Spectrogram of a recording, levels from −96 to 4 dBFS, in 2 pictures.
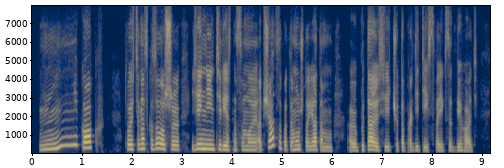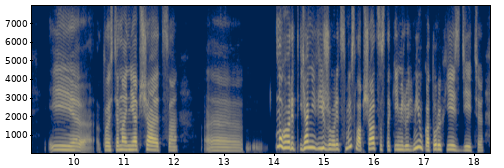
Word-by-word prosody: Н 245 +5 -1 0.3
никак. 320 -9 +3 0.4
То 245 - -1
есть 245 0 0
она 265 +1 +2
сказала, 255 +1 +1
что 230 -2 +1 0.2
ей 255 +4 +2
не 250 -1 +4
интересно 220 -3 0
со 210 +2 -7
мной 205 -1 -3
общаться, 330 - +1
потому 215 +1 -4
что 210 - -6
я 210 +2 +2
там, 180 -3 -8 0.3
э, 180 +1 -2
пытаюсь 200 0 +2
ей 185 0 -4
чё-то 185 +1 -5
про 185 +1 -7
детей 170 -3 -7
своих 165 +1 -6
задвигать. 165 -3 -6 0.6
И, 210 -1 -1
а, 190 -2 -3 0.2
то 200 - -4
есть 195 0 -2
она 215 +1 +3
не 215 +1 +2
общается, 195 -4 +1 0.6
э, 165 -2 -6 0.7
ну 405 +2 +6
говорит: 315 -2 +4
"Я 295 +7 +5
не 330 -1 +3
вижу", 275 -3 +2
говорит, 240 0 0
"Смысла 295 - +1
общаться 265 +1 +3
с 210 - -4
такими 220 +2 -3
людьми, 215 - +1
у 330 - +1
которых 230 +1 +1 0.2
есть 190 -5 -4
дети. 170 -3 -5
215 Hz, 155 wpm, -24 LUFS, 190-250 Hz, 0.7 s, ну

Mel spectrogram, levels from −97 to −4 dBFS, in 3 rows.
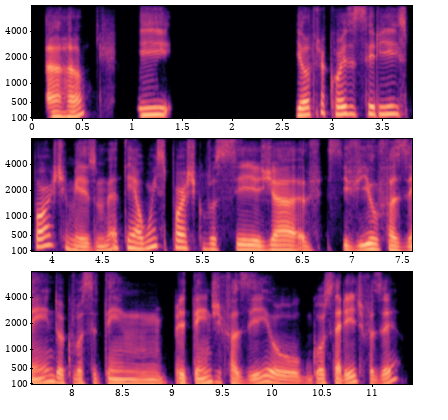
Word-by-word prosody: Aham. 130 +6 +4 0.5
E 175 +1 +3 1.3
E 170 - +6
outra 185 +6 +1
coisa 195 0 +3
seria 190 +1 +1
esporte 200 +2 0
mesmo, 105 -6 -1
né. 135 +9 -1
Tem 170 -1 0
algum 150 +6 +1
esporte 180 -6 +1
que - - -14
você 130 -2 0
já 120 0 +3 0.3
se - - -7
viu 120 +6 +2
fazendo 115 +5 0
ou 115 - +1
que 110 - -14
você 110 +1 -4
tem, 100 -3 -2
pretende 120 +4 0
fazer 110 +6 -2
ou 100 -6 0
gostaria 115 +6 0
de - - -9
fazer? 110 - -3
125 Hz, 145 wpm, -22 LUFS, 110-170 Hz, 1.3 s, E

